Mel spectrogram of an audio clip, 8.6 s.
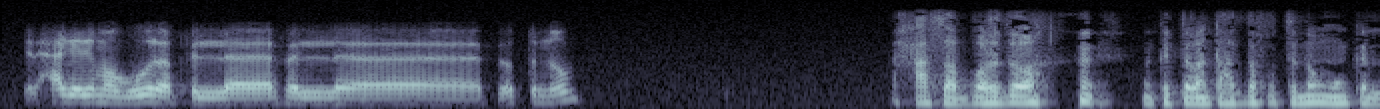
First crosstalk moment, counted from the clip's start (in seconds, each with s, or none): none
